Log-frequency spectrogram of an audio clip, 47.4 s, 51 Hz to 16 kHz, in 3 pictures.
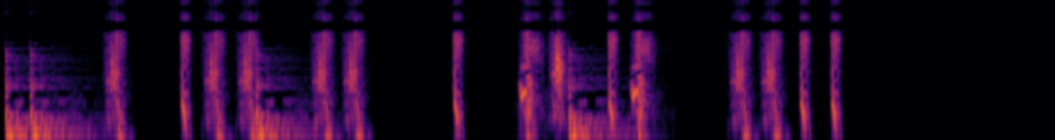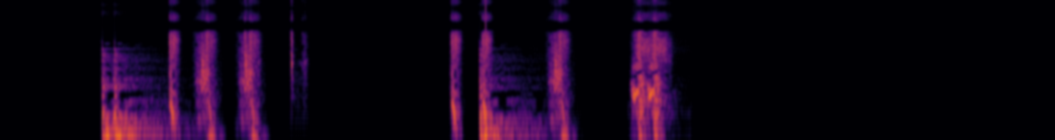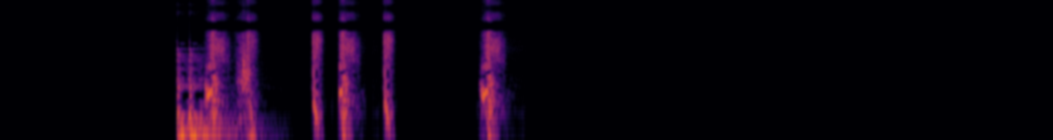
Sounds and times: Whack, thwack: 0:01.6 - 0:02.0, 0:02.7 - 0:05.6, 0:06.8 - 0:07.1, 0:07.8 - 0:09.9, 0:11.0 - 0:12.7, 0:17.4 - 0:19.9, 0:22.6 - 0:23.4, 0:24.0 - 0:24.5, 0:25.3 - 0:26.0, 0:34.3 - 0:35.7, 0:36.3 - 0:37.6, 0:38.9 - 0:39.3.

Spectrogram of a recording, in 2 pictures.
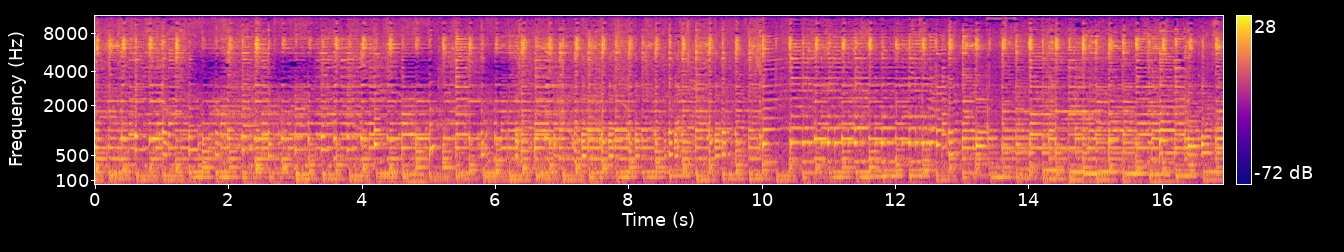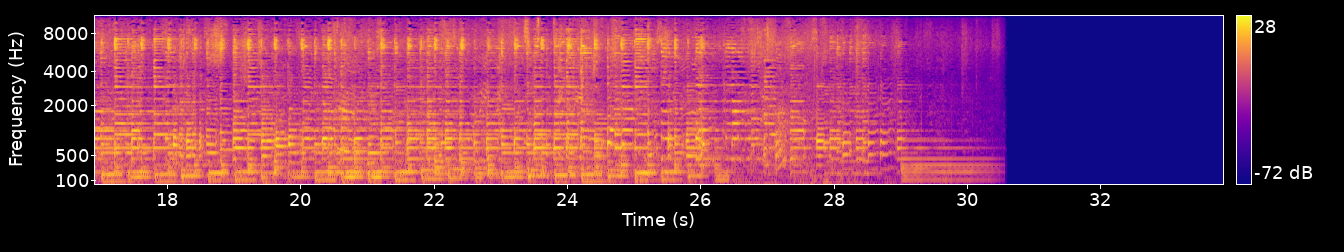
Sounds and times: Banjo: 0:00.0 - 0:30.6
Bluegrass: 0:00.0 - 0:30.6
Speech: 0:20.4 - 0:29.0.

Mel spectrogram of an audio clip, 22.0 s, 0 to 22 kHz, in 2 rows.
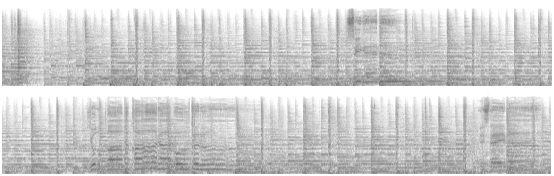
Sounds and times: Electric guitar: 0:00.0 - 0:21.9
Strum: 0:00.0 - 0:21.9.

